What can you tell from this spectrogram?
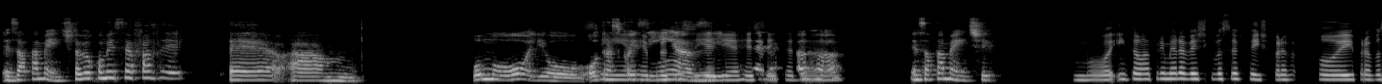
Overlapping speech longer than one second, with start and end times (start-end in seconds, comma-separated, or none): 5.8-7.3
